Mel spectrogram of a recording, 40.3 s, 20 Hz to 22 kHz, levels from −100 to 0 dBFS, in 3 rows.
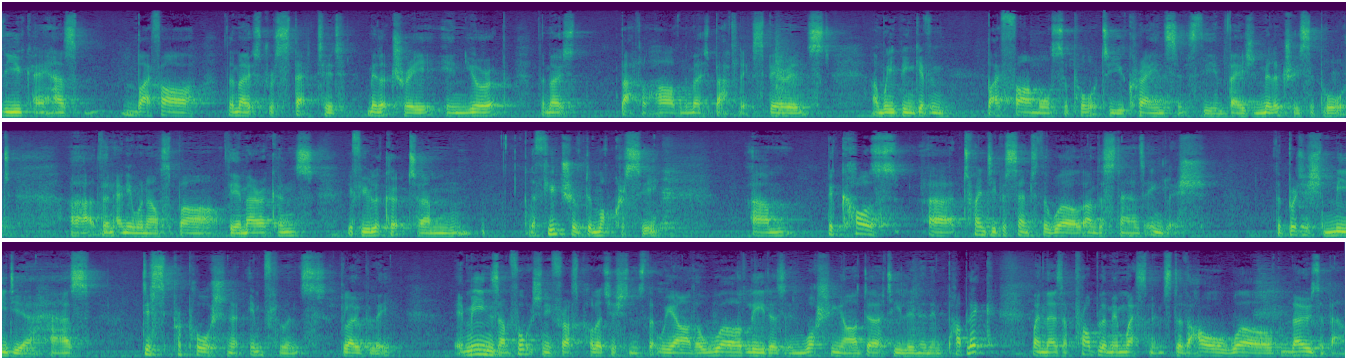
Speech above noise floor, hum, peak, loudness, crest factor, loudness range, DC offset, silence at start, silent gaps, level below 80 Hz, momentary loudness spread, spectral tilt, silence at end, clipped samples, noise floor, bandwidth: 23 dB; none; -6 dBFS; -20 LUFS; 16 dB; 2 LU; under 0.1%; 0 s; none; -56 dBFS; 10 LU; -4 dB/octave; 0 s; under 0.1%; -43 dBFS; 16 kHz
